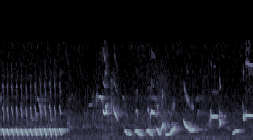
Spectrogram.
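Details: White-rumped shama master song for training caged birds, with inserted fills from other birds: a fast buzzy trill of repeated notes for over a second, a pause, then quick rising and falling whistled slurs in a loose series.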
